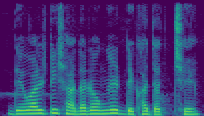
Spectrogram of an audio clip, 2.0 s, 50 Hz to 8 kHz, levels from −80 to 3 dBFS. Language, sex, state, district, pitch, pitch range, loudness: Bengali, female, West Bengal, Alipurduar, 215 Hz, 200-235 Hz, -15 LUFS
